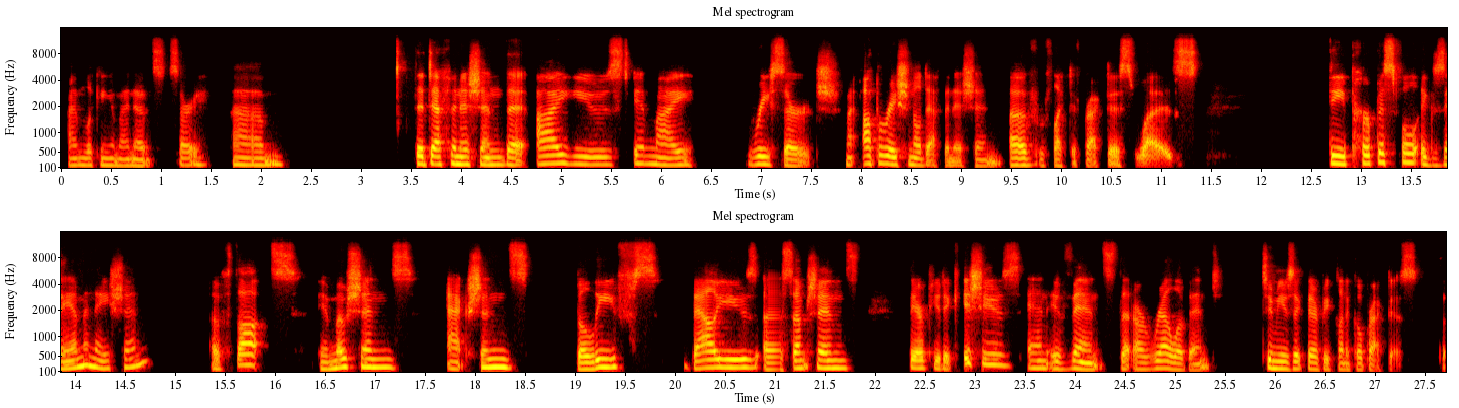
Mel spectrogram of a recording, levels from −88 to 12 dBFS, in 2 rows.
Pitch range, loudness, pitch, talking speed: 170-215 Hz, -21 LUFS, 190 Hz, 95 wpm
